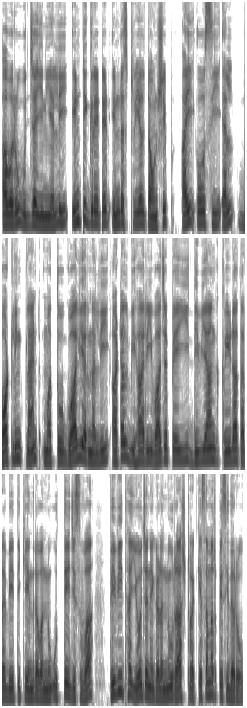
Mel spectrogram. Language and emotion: Kannada, neutral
